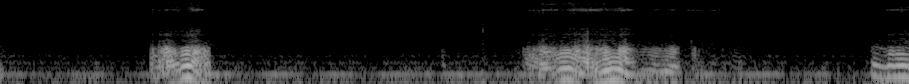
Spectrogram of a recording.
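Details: A sleeping dog napping at work gives three irregular, rasping snores over a steady low room hum: ordinary snoring during a nap.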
